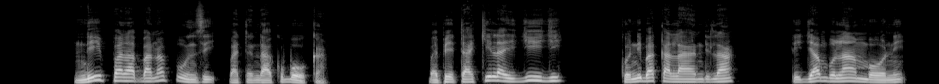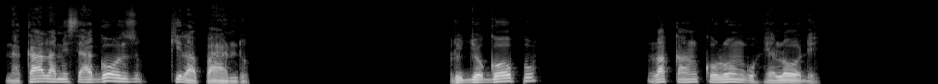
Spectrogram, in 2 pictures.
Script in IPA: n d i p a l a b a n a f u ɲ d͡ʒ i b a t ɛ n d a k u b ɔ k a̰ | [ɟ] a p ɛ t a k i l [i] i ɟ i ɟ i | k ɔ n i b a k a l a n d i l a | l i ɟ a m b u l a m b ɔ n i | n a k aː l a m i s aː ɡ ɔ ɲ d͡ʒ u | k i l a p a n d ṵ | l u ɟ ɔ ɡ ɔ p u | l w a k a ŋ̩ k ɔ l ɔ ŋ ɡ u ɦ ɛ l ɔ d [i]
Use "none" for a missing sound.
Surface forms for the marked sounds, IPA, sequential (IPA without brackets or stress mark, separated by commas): b, a, ɛ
